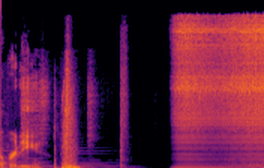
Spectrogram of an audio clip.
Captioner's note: graphics whooshing; electric buzzing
